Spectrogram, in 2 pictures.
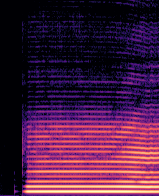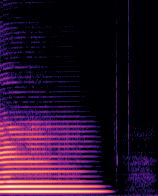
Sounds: music
wind instrument
musical instrument

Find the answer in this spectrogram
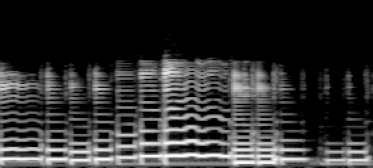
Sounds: plucked string instrument
electric guitar
music
guitar
musical instrument

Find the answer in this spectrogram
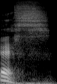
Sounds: human voice
man speaking
speech

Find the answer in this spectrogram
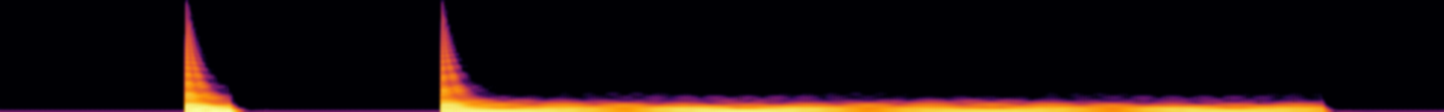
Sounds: keyboard (musical)
musical instrument
music

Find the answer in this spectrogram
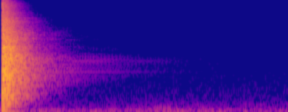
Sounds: clapping
hands

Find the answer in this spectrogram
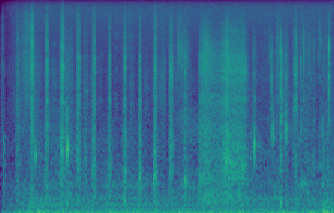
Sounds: animal
dog
pets

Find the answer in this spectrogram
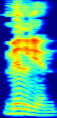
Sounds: speech
man speaking
human voice

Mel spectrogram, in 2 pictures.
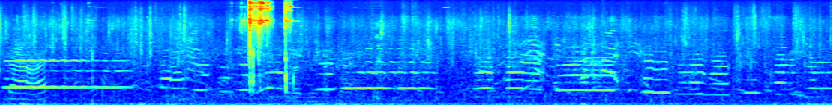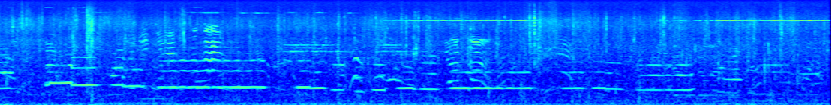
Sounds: coin (dropping)
home sounds

